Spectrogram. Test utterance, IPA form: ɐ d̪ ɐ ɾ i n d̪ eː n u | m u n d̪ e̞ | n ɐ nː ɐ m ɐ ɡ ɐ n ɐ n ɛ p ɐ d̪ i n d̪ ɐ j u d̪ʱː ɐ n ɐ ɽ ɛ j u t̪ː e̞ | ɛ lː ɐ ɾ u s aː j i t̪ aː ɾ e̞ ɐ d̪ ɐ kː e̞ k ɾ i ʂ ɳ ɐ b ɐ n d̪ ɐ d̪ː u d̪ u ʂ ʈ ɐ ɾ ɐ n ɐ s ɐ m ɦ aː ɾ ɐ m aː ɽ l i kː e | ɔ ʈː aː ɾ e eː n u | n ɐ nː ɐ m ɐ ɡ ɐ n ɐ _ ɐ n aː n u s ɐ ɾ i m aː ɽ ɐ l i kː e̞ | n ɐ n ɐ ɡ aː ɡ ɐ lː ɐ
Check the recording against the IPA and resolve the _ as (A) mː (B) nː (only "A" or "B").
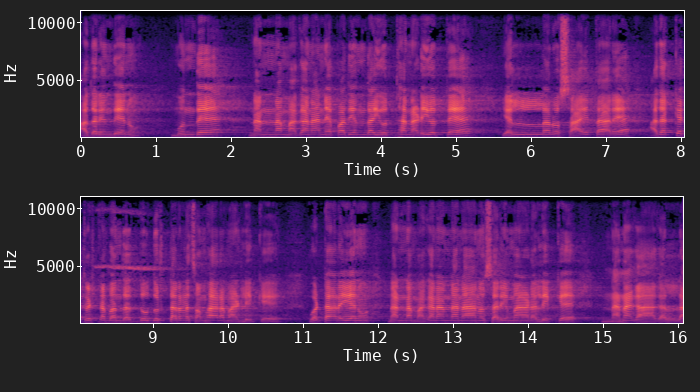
B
